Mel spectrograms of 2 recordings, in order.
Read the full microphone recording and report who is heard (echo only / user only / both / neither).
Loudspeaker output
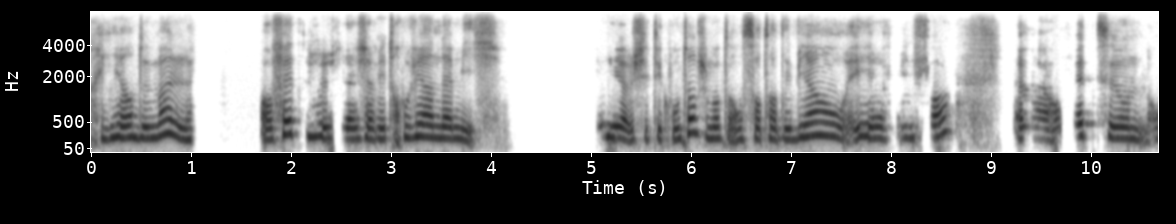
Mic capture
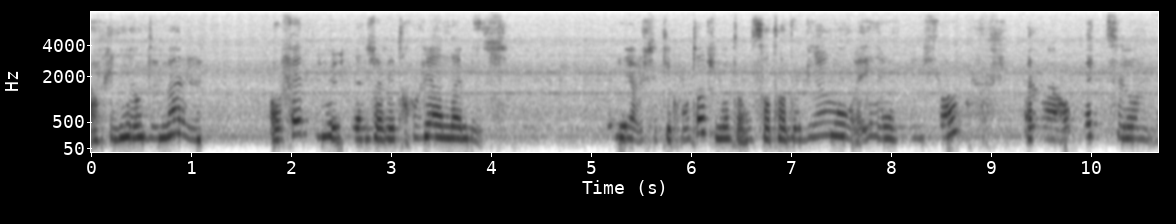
echo only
